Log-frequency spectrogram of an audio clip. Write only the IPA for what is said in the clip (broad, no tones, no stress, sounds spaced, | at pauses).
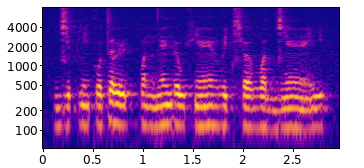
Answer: d͡ʑ e f ʎ ẽ k o t ə l yː t p ʌ n d ẽ j ɘ w ç ẽː v e t͡ɕʰ əː v ʌ d d͡ʑ ẽː ʎ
